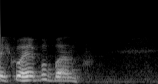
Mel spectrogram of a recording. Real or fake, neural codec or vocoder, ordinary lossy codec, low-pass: real; none; none; 3.6 kHz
